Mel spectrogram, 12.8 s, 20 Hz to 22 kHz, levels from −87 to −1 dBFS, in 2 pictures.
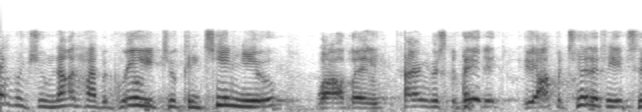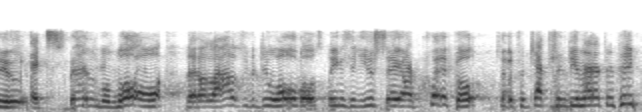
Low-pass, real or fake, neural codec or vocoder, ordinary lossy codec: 7.2 kHz; fake; codec, 24 kHz, 1.5 kbps, HILCodec; Opus, 32 kbps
